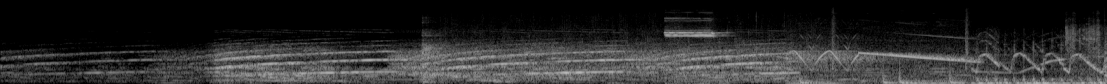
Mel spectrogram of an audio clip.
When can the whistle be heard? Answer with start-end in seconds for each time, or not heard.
6.6-7.3.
